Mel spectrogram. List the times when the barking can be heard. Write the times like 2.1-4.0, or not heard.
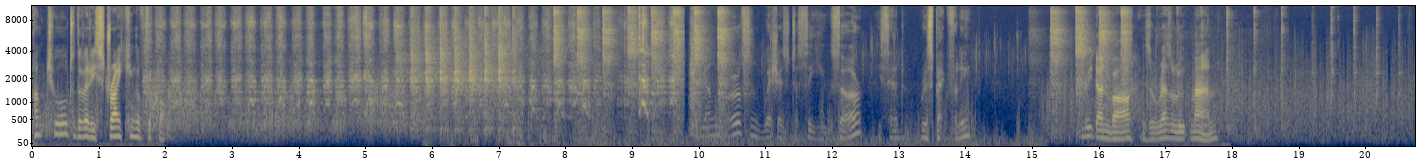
not heard.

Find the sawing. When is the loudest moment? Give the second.
9 s.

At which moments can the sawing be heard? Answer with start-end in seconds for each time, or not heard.
1.6-10.0.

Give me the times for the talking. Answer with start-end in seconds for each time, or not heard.
0.0-2.0, 9.9-14.2, 15.8-17.8.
